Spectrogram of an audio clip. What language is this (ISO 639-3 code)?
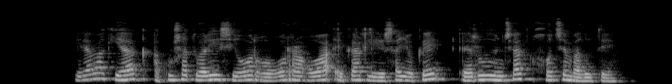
eus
